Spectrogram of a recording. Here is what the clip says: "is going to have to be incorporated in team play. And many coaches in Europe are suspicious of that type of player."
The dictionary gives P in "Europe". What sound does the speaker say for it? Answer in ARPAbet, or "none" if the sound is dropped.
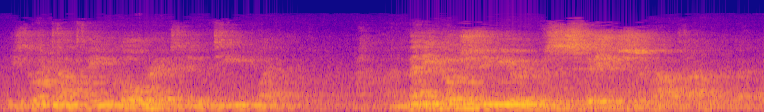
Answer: none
